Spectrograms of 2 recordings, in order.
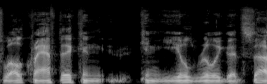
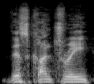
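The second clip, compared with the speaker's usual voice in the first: raised, louder Brooklyn growl of Bernie Sanders; Bernie Sanders impression; 5 semitones higher, 3 dB louder than usual. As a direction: rant about billionaires like Bernie Sanders. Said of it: "You know, I can do".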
